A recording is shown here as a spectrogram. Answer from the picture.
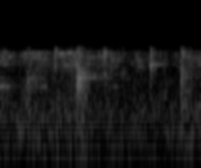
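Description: A few faint, irregular clicks and ticks.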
